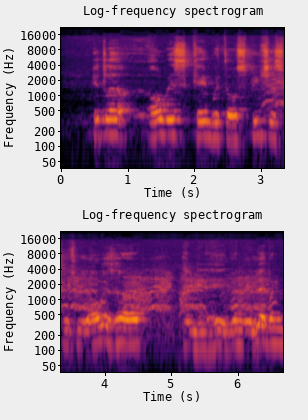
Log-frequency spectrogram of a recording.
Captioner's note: crowd noise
